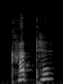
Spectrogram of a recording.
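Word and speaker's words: Cattell: 자, 그다음에 이제 두 번째로는 캐틀 캐틀 캐이라고 이렇게 읽어야 될까요? 뭐 캐텔 카텔 어 헛갈리죠? 어 근데 이제 뭐 미국 사람들은 워낙에 발음을 흘려 보내니까 어 뭐 이렇게 했겠죠? 캐럴 어 근데 우리는 카텔 이렇게 읽는게 어 조금 더 어 닭살이 안 닿죠. 카텔이라고 합시다.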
